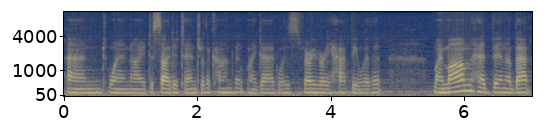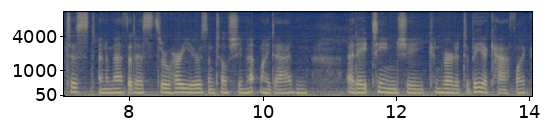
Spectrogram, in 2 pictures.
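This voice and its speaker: A woman's voice: deep voice, normal speed, rough recording. A middle-aged American woman, a former nun, steadily recounting her life as an interview guest. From United States. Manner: plain, steady recounting with fillers. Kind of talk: interview testimony.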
